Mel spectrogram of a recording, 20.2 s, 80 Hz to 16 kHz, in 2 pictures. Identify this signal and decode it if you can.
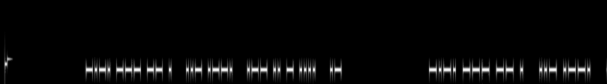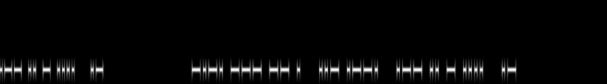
Morse code, heard as a keyed tone, about 29 wpm, 700 Hz. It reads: COME UP WITH A COME UP WITH A COME UP WITH A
